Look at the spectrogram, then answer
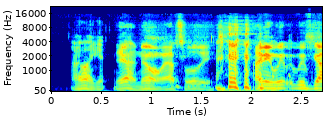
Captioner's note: all laughing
